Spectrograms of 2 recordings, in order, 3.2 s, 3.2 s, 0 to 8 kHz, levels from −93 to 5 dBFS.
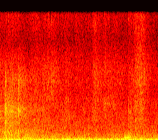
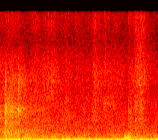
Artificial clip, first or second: second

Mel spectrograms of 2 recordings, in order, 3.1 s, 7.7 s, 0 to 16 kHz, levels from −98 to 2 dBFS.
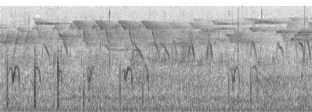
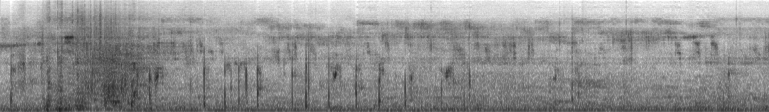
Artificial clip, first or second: second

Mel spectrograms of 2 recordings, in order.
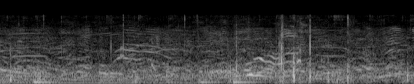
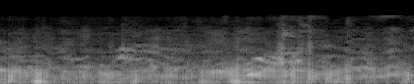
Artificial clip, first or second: second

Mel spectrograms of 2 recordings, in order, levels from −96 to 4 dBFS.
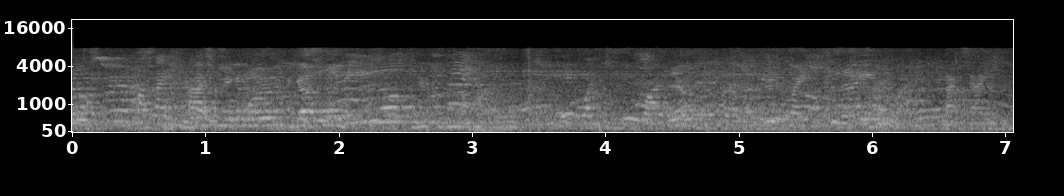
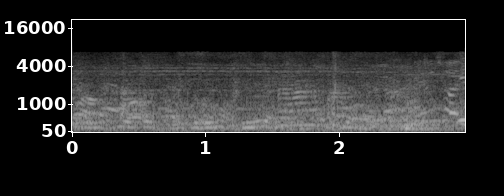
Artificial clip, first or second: first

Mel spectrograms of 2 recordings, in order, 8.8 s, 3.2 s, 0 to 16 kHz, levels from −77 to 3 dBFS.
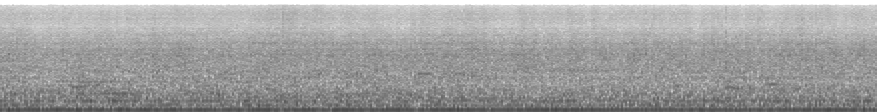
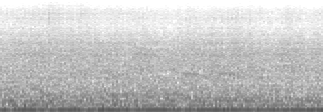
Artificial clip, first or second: first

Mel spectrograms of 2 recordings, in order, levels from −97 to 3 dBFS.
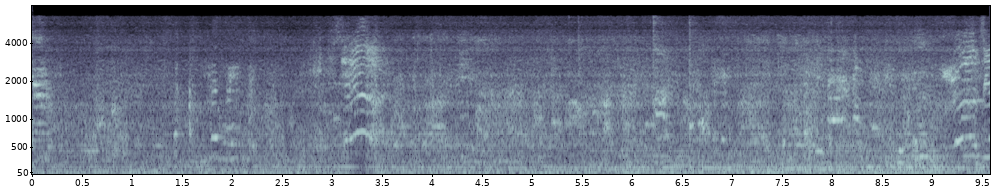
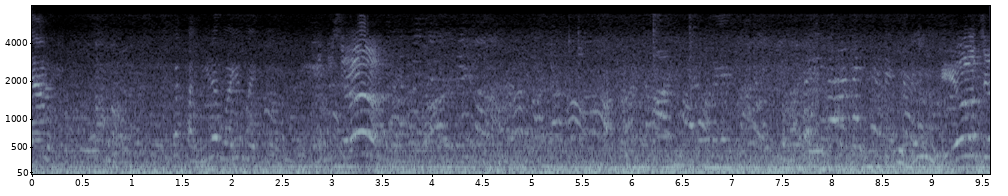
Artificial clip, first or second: first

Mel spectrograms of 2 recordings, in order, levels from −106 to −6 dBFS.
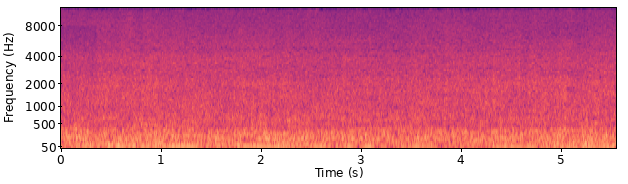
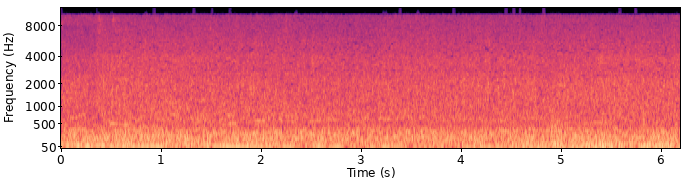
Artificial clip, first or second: first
